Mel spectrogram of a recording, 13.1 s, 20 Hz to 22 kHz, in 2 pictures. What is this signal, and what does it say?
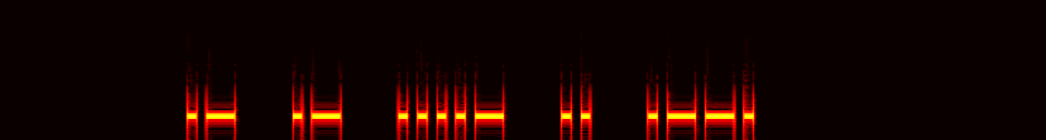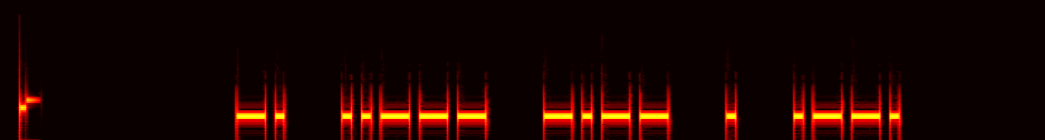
Morse code, heard as a keyed tone, about 20 wpm, spaced as for 15 wpm, 700 Hz. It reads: AA4IP N2YEP
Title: 167 Lesson 27g - Number 7 - Call Signs 20wpm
